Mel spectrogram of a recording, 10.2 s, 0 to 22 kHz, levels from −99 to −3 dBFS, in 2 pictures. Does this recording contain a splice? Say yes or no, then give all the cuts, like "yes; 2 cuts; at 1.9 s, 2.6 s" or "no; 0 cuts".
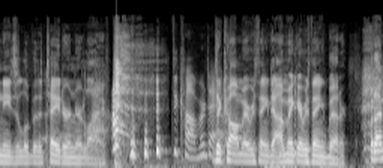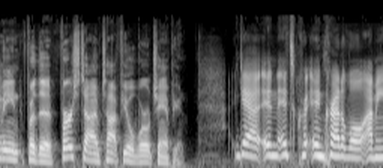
no; 0 cuts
